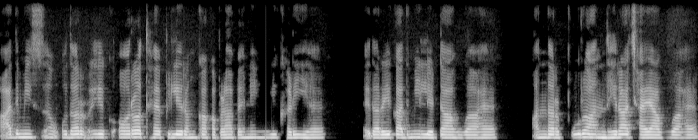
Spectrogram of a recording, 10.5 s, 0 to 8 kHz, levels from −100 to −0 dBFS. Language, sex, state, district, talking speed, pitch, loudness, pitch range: Maithili, female, Bihar, Araria, 150 wpm, 170 Hz, -17 LUFS, 165-175 Hz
